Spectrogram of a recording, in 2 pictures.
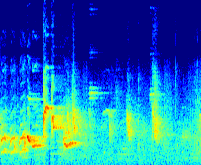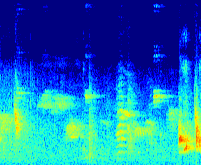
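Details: Orange-headed thrush singing a varied mimic-rich song for training other birds, morning and evening; dense overlapping whistles, chirps and high notes in quick succession, some quieter passages between louder bursts.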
